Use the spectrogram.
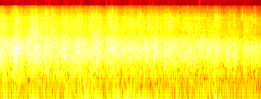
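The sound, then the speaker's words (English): Congregation clapping hands at a church service, a steady, dense wash of applause that holds at an even level throughout with no voices rising above it. “let's give that Lord a hand clap”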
